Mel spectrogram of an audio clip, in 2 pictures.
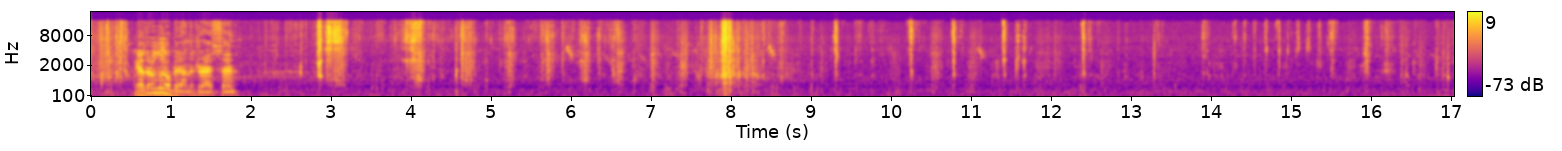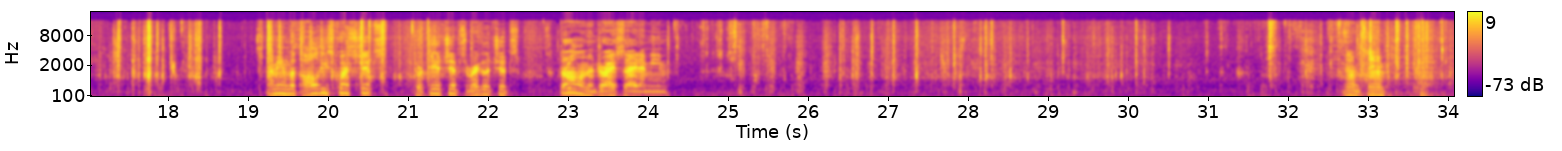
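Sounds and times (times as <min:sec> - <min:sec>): chip bag crinkling: 0:00.0 - 0:01.0, 0:02.8 - 0:09.2, 0:24.7 - 0:34.0
crunching and chewing chips: 0:00.0 - 0:34.0.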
